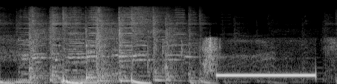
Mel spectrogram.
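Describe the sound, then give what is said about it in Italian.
A telephone line tone sounds as a call is placed: a single steady, unbroken mid-pitched tone holds for about a second, then cuts off abruptly, following a dense, busy stretch of sound. “Chiama Borghezio, lo ha chiamato, sentite.”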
